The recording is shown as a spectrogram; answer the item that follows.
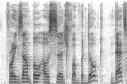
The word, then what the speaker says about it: Bedok: If you want to allow your customers to search for your other locations, for example, I'll search for Bedok. That's how we pronounce it and the area coverage, I'll put it as 1 km and I search for it.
